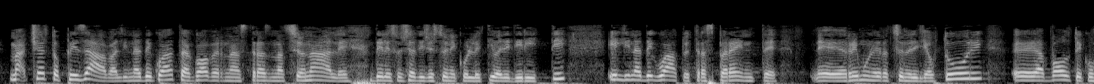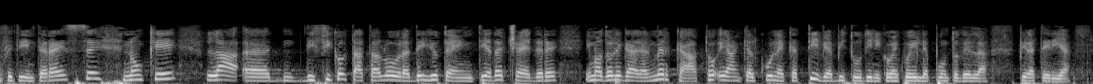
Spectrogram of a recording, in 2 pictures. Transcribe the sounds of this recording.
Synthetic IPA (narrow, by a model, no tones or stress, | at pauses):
mat͡ʃːɛrt̪opezaːvalinad̪eɡwaːt̪aɡɔvernanst̪ɾanznat̪sːjonaːled̪elːesot͡ʃe̥t̪ad̪id͡ʒest̪joːnekolːet̪ːiːvad̪ejd̪iɾit̪ːielːinad̪eɡwaːt̪oet̪ːɾaspaɾɛnt̪e | remuneɾat̪sːjoːned̪eʎːawt̪oːɾiavːɔlt̪ekoɱflit̪ːid̪int̪eɾɛsːenoŋkela | d̪ifːikolt̪at̪aloːɾad̪eʎːiut̪ɛnt̪iad̪at͡ʃːɛːd̪eɾeimːɔːd̪oleɡaːlealmerkaːt̪oʔeaŋk̟ealkuːnekat̪ːiːveabit̪uːd̪inikomekwelːeapːunt̪od̪elːapiɾat̪eɾiːa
